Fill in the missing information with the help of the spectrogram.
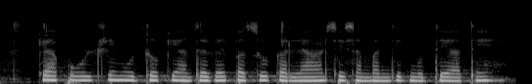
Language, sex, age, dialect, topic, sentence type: Hindi, female, 25-30, Hindustani Malvi Khadi Boli, agriculture, statement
